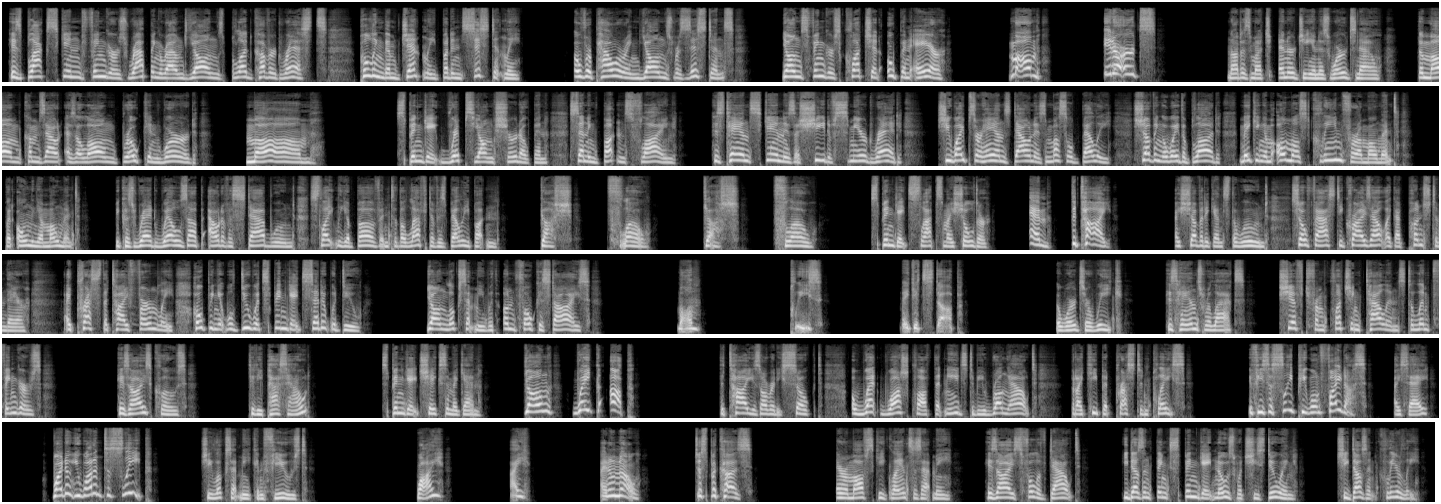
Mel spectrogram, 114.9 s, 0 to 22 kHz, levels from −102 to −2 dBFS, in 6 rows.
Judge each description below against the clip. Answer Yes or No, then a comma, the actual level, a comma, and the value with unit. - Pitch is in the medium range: No, high, 235 Hz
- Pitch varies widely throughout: No, average, 4.3 semitones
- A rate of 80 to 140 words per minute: Yes, slow, 135 wpm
